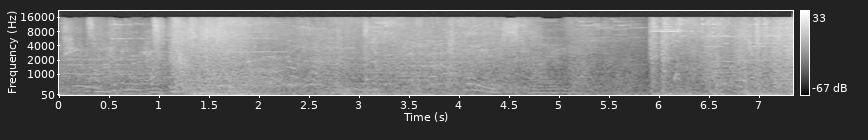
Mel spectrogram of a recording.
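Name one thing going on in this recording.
Magic spells blast and crackle in a hectic fantasy battle.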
